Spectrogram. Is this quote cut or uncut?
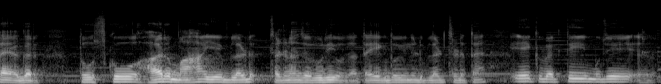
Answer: cut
